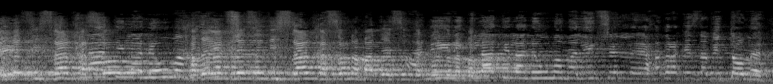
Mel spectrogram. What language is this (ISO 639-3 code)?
heb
